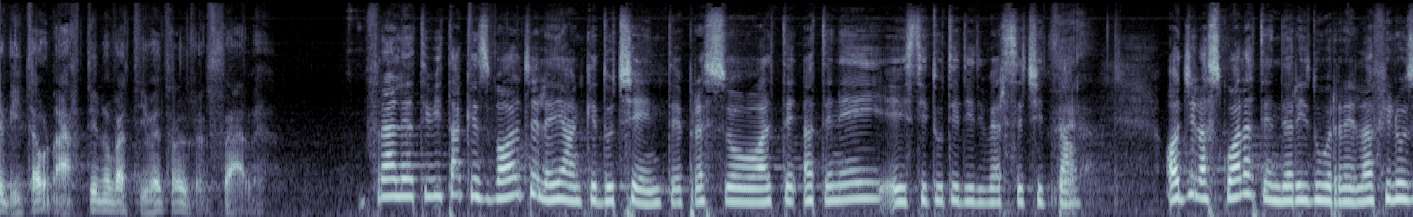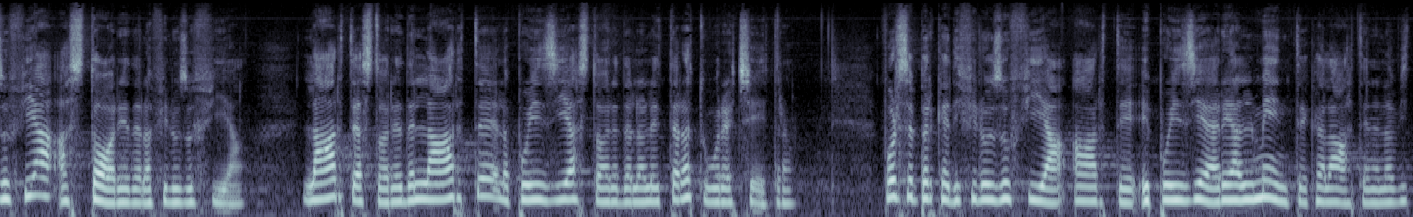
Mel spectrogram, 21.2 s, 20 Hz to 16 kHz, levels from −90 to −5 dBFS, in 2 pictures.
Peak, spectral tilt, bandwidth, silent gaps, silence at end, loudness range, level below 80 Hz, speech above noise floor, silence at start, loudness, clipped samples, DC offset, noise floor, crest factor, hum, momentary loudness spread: -8 dBFS; -4 dB/octave; 15 kHz; none; 0.05 s; 3 LU; -52 dBFS; 36 dB; 0 s; -26 LUFS; under 0.1%; under 0.1%; -61 dBFS; 18 dB; none; 9 LU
